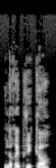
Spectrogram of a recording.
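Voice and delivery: plain reading voice

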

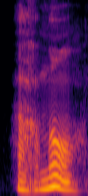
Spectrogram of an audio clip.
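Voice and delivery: a touch of breathlessness on the name; half-gasp his name as you take his arm; breathless. A narrator's reading. Wife staggering up to her husband, a mild breathless call. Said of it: "d'une voix haletante".

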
